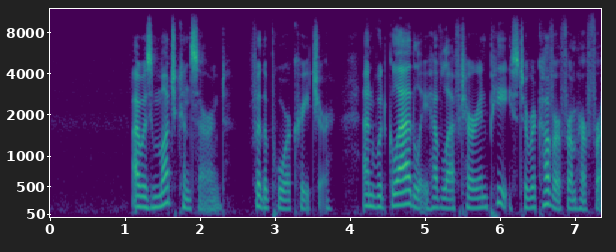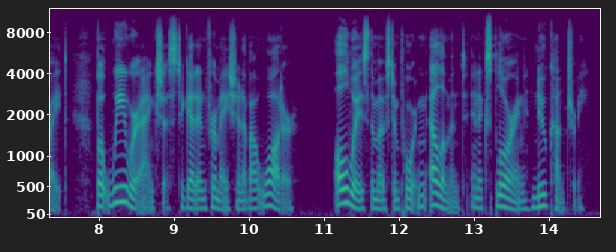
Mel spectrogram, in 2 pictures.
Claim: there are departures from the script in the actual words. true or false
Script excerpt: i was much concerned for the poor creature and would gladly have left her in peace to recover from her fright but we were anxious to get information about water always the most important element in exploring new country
false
